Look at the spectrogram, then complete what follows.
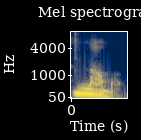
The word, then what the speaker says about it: Name: It's written just like English word name but the pronunciation is nama.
